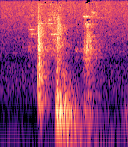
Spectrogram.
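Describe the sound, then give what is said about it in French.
A bedroom door opens: a sharp latch click, then a heavier thudding creak of the door swinging, and a softer click trailing off, all fairly loud with no voices. “Ouvre la porte, éclaire et le fait entrer.”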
